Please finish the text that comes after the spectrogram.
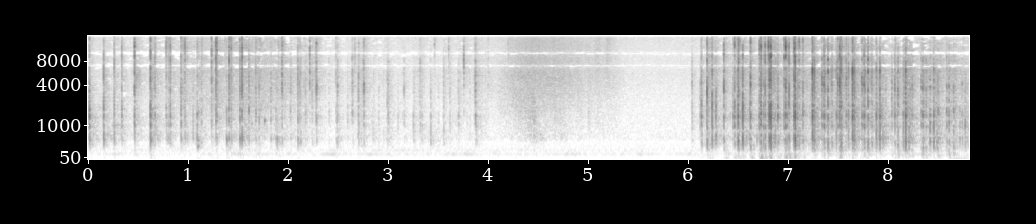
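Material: Paper.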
